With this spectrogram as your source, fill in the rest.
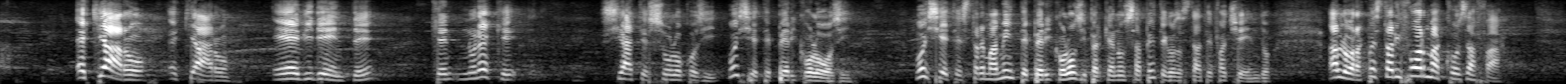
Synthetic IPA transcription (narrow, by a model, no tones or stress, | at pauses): ɛkːjaːɾoɛkːjaːɾo | ɛevid̪ɛnt̪e | kʰenonɛkːe | siaːt̪esoːlokozivojsjɛːt̪epeɾikoloːzi | vojsjɛːt̪eːst̪ɾemament̪epeɾikoloːziperkɛnːonsapeːt̪ekɔːzast̪aːt̪efat͡ʃɛnd̪o | alːoːɾakwest̪aɾiformakɔːzafa̰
